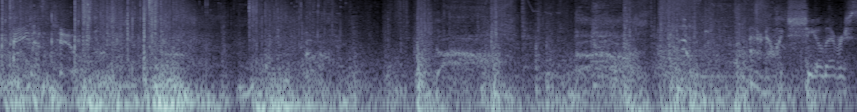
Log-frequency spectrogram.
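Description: Heavy punches thud and crash in a fight.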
